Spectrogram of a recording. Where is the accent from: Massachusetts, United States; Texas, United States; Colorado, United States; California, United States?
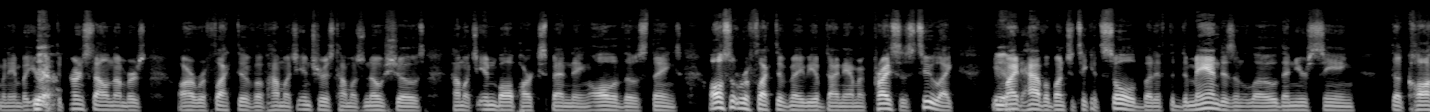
Colorado, United States; No, there was a spot near where in the town where I grew up there in Colorado, there was a spot called the Scenic Overlook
